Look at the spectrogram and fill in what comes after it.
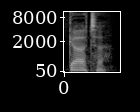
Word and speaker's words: Goethe: Here's a tough one that I only found out recently how to pronounce. A famous German writer. – I know this. – G-O-E-T-H-E. – Goethe. – Right, let's have the real pronunciation. – Goethe.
